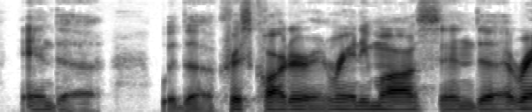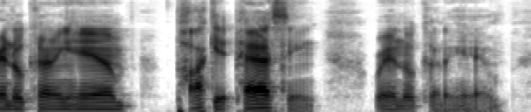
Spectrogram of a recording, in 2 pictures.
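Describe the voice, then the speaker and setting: At a moderate pace, the speaker talks in a Southern US accent with monotone, flat intonation against a quiet background. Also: man. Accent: Southern US (Georgia). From US South, Georgia. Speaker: podcast host. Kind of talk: casual solo monologue. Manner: casual, filler-heavy.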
